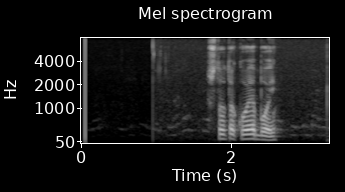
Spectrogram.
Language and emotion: Russian, neutral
